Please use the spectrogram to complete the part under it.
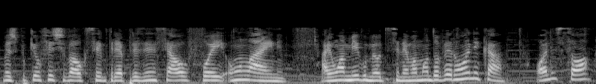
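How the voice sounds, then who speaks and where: An actress being interviewed as a guest, talking in a chatty, animated way with lots of fillers. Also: female voice, medium pitch, a little fast. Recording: dull lo-fi radio sound with faint music.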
